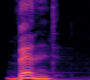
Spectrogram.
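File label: "bend", English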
